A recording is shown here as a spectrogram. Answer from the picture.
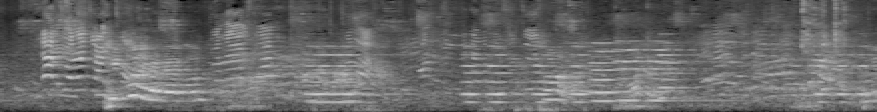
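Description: Gajon folk-theatre performance: a high-pitched voice shouts and calls out over the first couple of seconds, then an accompanying instrument plays a melody of short held notes with voices going on over it.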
